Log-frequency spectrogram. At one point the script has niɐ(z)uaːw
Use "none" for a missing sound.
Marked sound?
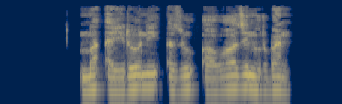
z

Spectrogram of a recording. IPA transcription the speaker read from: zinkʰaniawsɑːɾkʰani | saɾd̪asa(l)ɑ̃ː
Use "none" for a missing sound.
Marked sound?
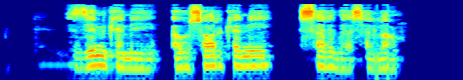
l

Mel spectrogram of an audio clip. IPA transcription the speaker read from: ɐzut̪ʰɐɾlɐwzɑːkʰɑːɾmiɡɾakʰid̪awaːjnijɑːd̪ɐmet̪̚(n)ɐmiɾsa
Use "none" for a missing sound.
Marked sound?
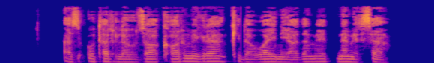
n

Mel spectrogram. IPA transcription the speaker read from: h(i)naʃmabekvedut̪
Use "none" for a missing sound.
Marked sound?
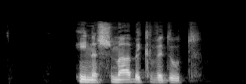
i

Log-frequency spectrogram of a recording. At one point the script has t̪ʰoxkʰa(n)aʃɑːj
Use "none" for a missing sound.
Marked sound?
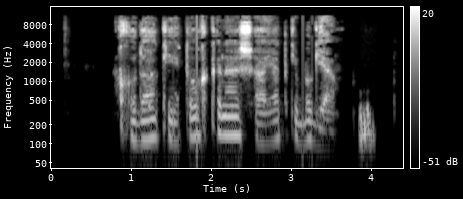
n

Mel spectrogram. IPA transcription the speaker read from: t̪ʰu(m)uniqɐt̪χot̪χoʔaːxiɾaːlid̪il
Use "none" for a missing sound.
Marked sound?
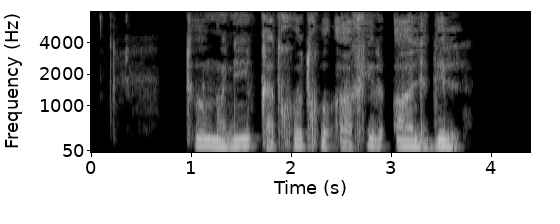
m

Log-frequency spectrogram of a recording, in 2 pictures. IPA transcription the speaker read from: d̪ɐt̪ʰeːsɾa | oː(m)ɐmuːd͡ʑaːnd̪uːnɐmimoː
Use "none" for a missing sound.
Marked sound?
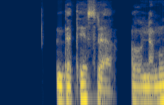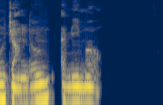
n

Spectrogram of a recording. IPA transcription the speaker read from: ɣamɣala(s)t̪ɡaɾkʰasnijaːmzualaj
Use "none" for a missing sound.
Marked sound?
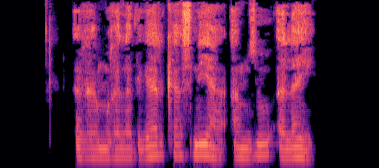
none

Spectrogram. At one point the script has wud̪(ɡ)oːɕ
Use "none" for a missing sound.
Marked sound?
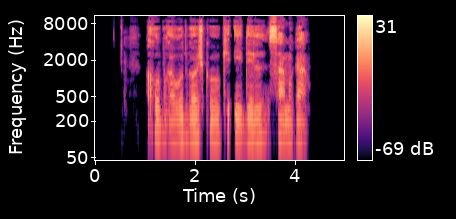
ɡ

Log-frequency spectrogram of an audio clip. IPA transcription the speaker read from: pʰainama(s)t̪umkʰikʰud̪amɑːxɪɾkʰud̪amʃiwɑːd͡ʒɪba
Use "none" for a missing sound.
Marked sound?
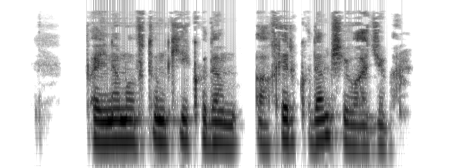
f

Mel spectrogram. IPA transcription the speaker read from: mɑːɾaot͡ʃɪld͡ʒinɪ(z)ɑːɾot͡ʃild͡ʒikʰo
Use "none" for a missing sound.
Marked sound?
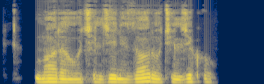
z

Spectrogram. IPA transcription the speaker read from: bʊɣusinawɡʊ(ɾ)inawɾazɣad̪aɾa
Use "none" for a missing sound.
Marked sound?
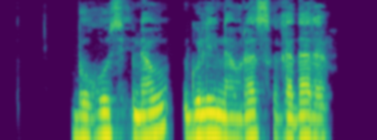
l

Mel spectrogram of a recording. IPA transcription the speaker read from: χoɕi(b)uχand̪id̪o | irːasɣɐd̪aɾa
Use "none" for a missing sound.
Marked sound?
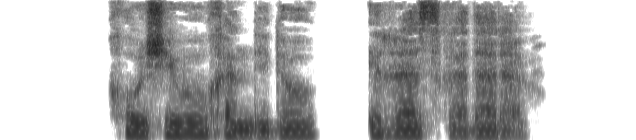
w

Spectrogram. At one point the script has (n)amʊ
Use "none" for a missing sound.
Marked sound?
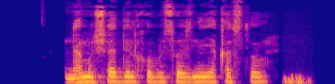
n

